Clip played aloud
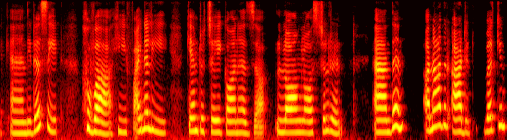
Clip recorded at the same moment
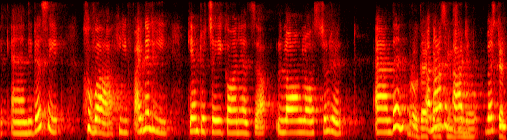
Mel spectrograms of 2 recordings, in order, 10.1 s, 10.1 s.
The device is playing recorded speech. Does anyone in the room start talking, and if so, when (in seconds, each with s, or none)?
8.1 s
